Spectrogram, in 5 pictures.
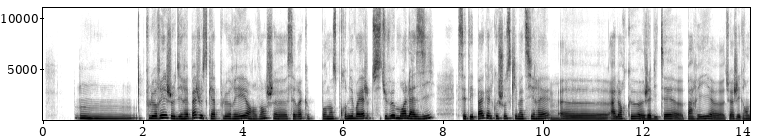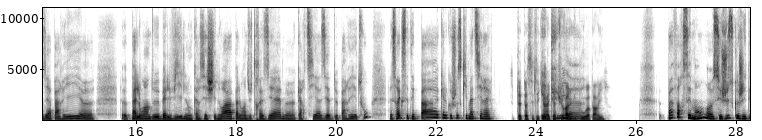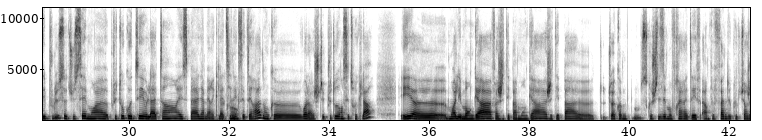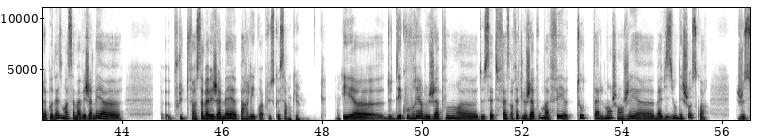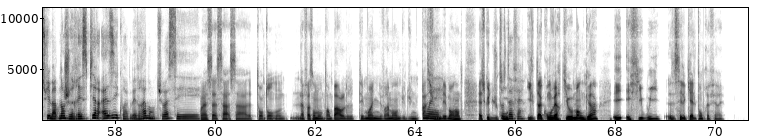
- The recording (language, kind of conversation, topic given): French, podcast, Quel voyage a transformé ta manière de voir les choses ?
- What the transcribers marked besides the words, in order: stressed: "totalement"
